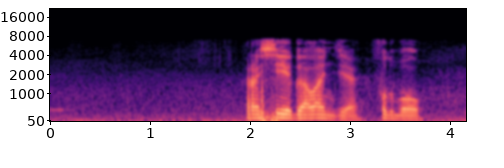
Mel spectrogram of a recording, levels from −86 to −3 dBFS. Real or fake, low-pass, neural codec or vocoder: real; 7.2 kHz; none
